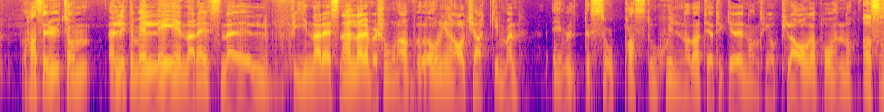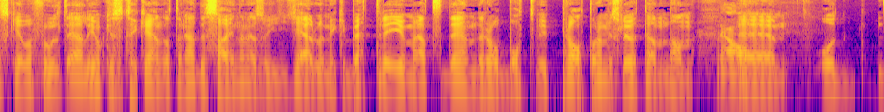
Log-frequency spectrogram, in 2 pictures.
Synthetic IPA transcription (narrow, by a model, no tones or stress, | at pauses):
hanseːɾʉ̟ːt̪sɔmʔɛ̰nliːt̪əmeːɭeːnaɾəsnɛfiːnaɾəsnɛlːaɾəvæʂuːnavɔɾɪɡɪnɑːlɕakːɪmɛn | ɛ̰ɾvɛlɪnt̪ːəsɔpʰasːt̪uːɾɧɪlnad̪at̪jaɡt̪ʏkːəɖɛːnɔnt̪ʰɪŋːɔkʰlɑːɡapʰɔɛnd̪ɔalsɔskajavɑːfɵlt̪æːɭɪɔkːəsɔt̪ʰʏkːəjaɛnd̪ʊat̪̚d̪ɛnhæɖɛsajnənæʂɔjæːvlamʏkːəbɛt̪ːɾəɪjːɔmɛat̪d̪ɛæɾɛnɾɔbɔt̪ːvɪpʰɾɑːt̪aɾɔmɪslʉ̟ːt̪ɛnd̪anɑː | ɔ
